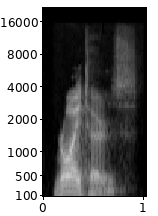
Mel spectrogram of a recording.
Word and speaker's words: Reuters: Reuters.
